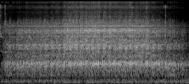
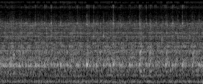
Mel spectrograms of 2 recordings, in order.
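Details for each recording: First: Buffalo rechargeable sprayer with weak spray, opened up: the small pump motor runs with a high, gritty whirr and a raspy, ratchet-like edge because it is rusted inside. The motor is still usable. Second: Buffalo rechargeable sprayer with weak spray, opened: a steady high motor hum with an even buzzing shake. The off-center, oblong bearing is supposed to vibrate to drive the pump, so this is normal eccentric-bearing vibration.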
